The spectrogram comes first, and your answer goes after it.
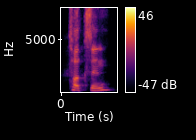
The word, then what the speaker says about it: Tucson: Tucson, Arizona. Tucson. Kicked it off. Tucson. Tucson. Come on. There's a C in there. Silent. C is silent.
